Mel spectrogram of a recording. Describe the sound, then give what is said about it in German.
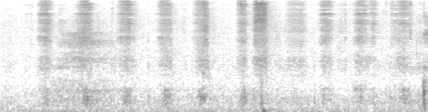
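Faint scratching of a pen or pencil on paper while drawing eyes, made of many short, quick strokes in an uneven rhythm, with no talk. “So, ich bin gerade bei den Augen dran. So, ich zeichne die Augen ein bisschen anders.”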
